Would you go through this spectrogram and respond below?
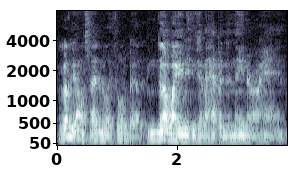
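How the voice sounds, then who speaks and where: In an echoey room, a middle-aged man chats casually about books. His voice sits at an average pitch, and he lays out his opinions in an explanatory way. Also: racing. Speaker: father reviewing books with daughter. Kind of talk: casual book discussion.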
